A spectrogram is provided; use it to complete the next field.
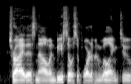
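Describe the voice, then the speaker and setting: Here a man speaks with an American accent. His pitch is fairly low and his pace fairly quick. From Wisconsin. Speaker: rock band vocalist. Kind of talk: interview. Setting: podcast.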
